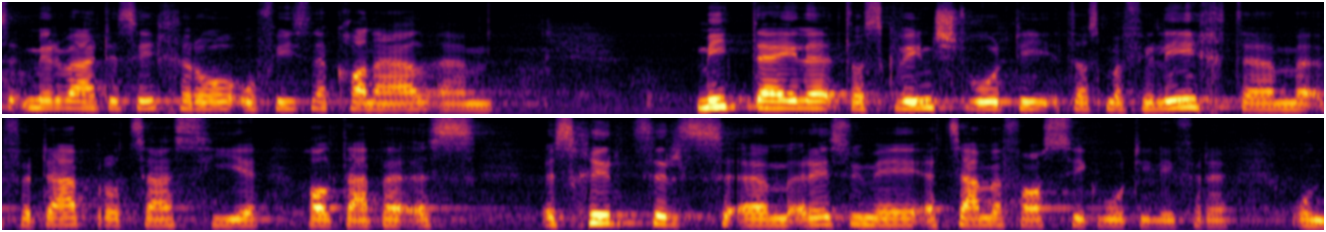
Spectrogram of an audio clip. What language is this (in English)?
Swiss German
